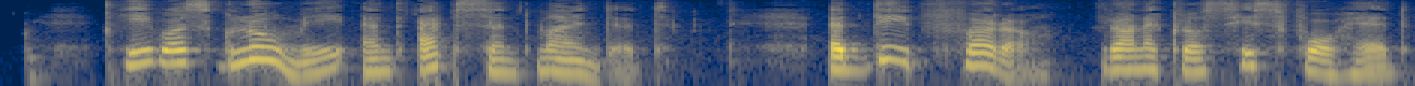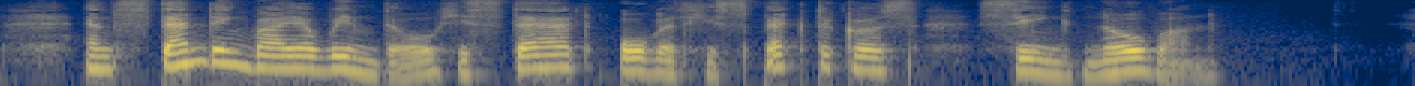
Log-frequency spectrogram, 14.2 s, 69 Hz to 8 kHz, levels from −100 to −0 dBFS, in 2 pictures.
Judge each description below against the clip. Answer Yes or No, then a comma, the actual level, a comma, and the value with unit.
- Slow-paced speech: Yes, slow, 110 wpm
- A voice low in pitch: No, medium, 175 Hz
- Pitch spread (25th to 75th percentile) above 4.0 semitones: Yes, wide, 5.5 semitones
